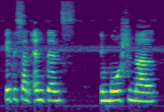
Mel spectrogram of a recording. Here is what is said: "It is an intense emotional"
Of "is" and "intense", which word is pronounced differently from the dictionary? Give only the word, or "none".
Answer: is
